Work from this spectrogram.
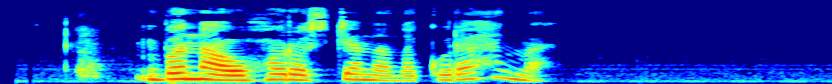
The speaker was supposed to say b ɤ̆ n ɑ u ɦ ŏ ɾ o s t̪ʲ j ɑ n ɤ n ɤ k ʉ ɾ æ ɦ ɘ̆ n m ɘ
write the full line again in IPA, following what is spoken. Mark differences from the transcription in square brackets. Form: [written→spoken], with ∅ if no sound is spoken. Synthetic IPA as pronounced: b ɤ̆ n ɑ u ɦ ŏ ɾ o s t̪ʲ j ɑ n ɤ n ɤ k ʉ ɾ æ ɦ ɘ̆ [n→ŋ] m ɘ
